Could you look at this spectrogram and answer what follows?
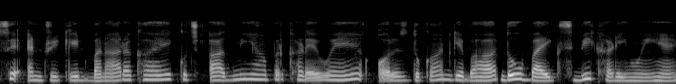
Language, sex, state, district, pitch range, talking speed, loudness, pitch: Hindi, female, Jharkhand, Jamtara, 175-220 Hz, 205 wpm, -23 LUFS, 195 Hz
